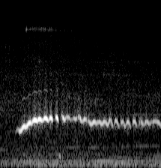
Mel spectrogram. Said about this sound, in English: Stop whistling!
